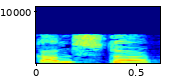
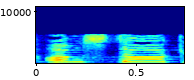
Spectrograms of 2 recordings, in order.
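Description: First: Put-on high, loud little-kid whine; imitating a stuck four-year-old; squeaky kid voice stretching stuck; toddler voice. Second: Put-on very high, loud little-kid whine; imitating a stuck four-year-old; squeaky kid voice stretching stuck; toddler voice. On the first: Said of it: "he's like". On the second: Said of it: "he says".

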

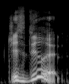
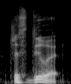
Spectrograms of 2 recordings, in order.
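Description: First: "Just do it" lifted much higher with a rising end; a bright higher echo of "Just do it"; upbeat repeat. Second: Said in the usual way. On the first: Shown as a demonstration. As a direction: toss "Just do it" up high like a cheer.

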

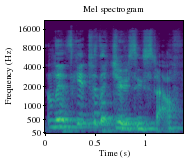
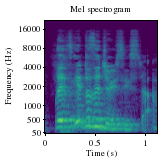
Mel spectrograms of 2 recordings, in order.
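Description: First: Laughing. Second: Said in the usual way. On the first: Real, not acted.

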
